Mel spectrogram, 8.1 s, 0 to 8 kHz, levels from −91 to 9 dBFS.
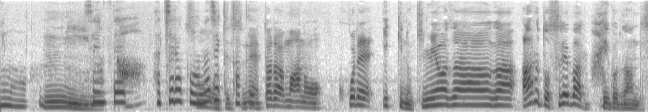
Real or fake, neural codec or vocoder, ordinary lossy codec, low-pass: real; none; none; none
